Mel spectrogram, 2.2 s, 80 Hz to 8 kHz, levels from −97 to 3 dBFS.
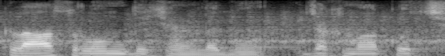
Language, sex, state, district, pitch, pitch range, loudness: Garhwali, male, Uttarakhand, Uttarkashi, 115 Hz, 105-120 Hz, -20 LUFS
